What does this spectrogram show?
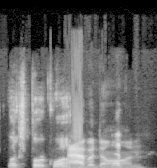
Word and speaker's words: Abaddon: said i did research there is not a correct answer to this question both are correct abaddon is the historical hebrew pronunciation and so some would say that is more correct but you know how sometimes words are pronounced in different languages that happens we see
